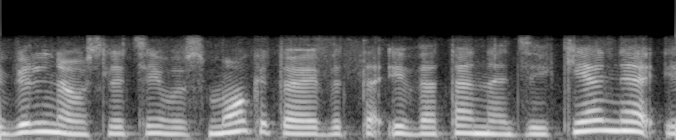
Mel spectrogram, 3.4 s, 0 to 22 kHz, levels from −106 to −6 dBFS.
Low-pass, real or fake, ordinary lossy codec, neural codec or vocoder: 7.2 kHz; real; Opus, 16 kbps; none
